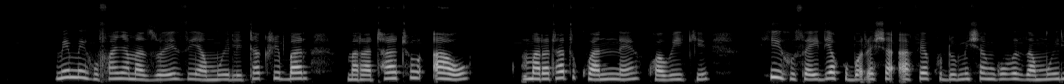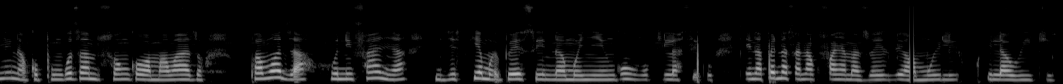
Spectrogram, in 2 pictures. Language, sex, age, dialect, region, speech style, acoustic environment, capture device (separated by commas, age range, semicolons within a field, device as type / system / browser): Swahili, female, 25-34, Kenya - Nairobi Sheng-influenced, Kenya, focused, nature, mobile / Linux / Chrome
